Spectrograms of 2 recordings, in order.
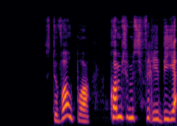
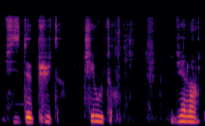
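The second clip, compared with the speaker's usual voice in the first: whispered, soft and menacing; whispered insult; 5 semitones lower, 8 dB quieter than usual. Real, not acted. Whispering insults at a rival in a live feud, menacing whisper. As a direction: breathe the insult, barely voiced.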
